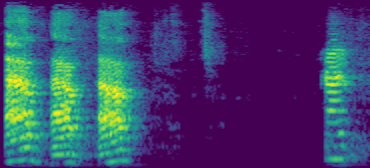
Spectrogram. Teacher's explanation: ನೀವು ಹೇಳ್ತಾ ಇರೋದು ಹಕಾರ ಬರ್ತಾ ಇದೆ ಹ ಬರಬಾರದು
